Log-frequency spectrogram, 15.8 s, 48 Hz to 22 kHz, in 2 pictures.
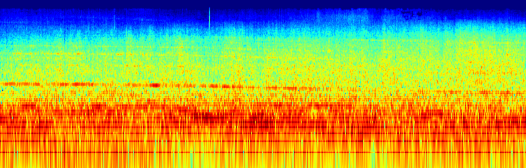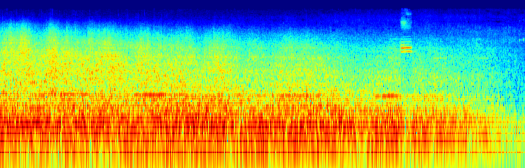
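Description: Airbus A350's Rolls-Royce Trent XWB jet engines at takeoff power as the airliner climbs out overhead: a loud, steady jet noise with engine tones that slowly fall in pitch as it passes, fading near the end.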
